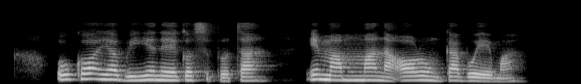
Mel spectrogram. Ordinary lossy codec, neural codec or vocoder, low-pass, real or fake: none; codec, 24 kHz, 0.5 kbps, DualCodec; 7.2 kHz; fake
